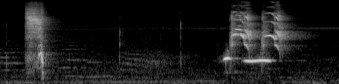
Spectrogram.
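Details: Pet Indian ringneck parakeet, described as talking: a harsh broadband screech, a pause, then a loud two-part warbled phrase with a strong whistled tone underneath, over quiet room background.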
